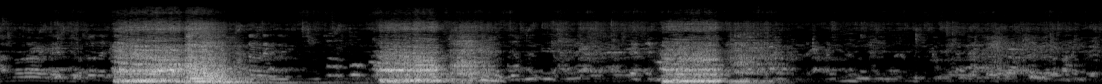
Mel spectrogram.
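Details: Caged tiger from Chiral in Wayanad, just trapped, gives three deep, rasping roar bursts roughly every two to three seconds. Each lasts about a second. Quieter human talk fills the gaps between them.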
